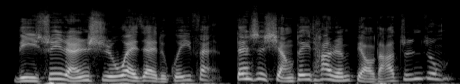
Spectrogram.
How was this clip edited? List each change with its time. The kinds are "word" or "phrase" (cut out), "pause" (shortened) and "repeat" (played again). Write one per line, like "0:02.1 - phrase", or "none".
0:02.3 - pause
